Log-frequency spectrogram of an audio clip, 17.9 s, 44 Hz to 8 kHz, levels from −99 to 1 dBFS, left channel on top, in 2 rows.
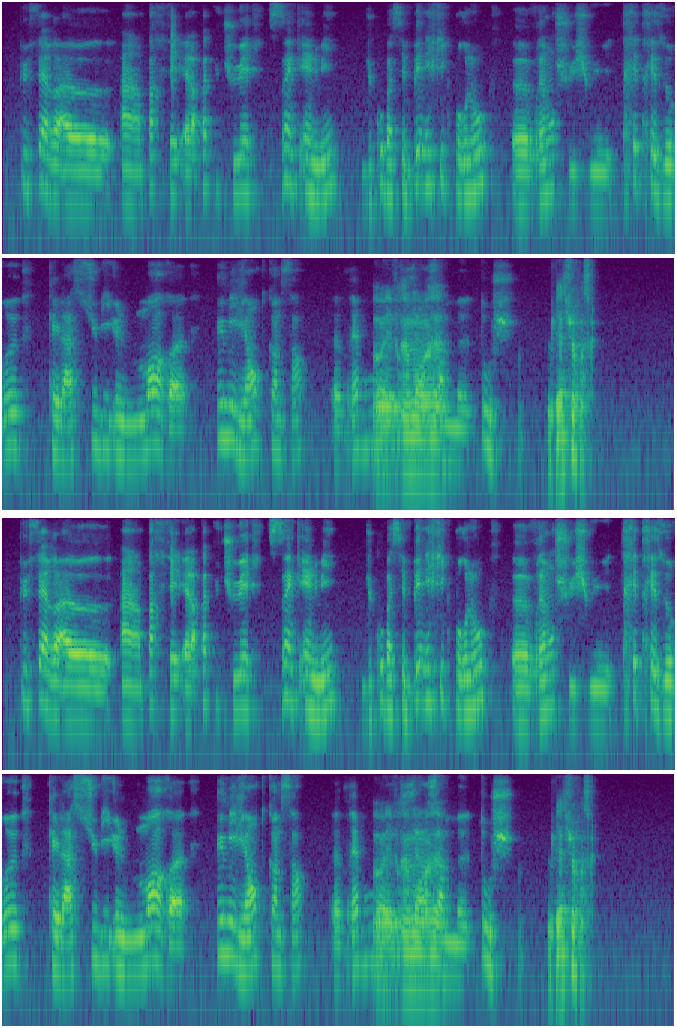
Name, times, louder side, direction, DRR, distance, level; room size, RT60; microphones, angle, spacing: voice 1, 0.2-4.5 4.8-6.5 6.8-9.3 9.6-11.4 11.8-13.0 13.4-15.8, right 4 dB, 65° right, 0.8 m, -25 dB
voice 2, 13.9-14.9 16.2-16.9, left 1 dB, 10° left, 0.9 m, -23 dB
13.5 x 6.3 x 6.1 m
head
